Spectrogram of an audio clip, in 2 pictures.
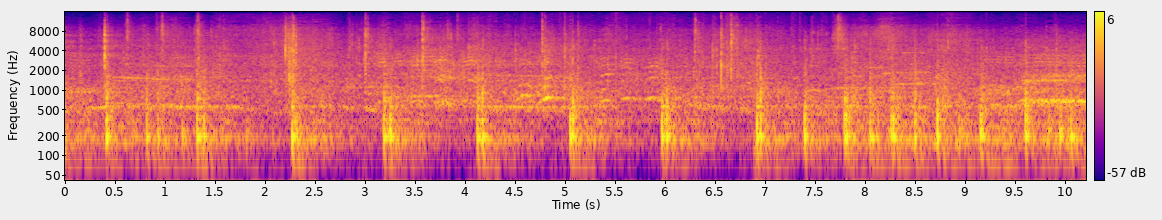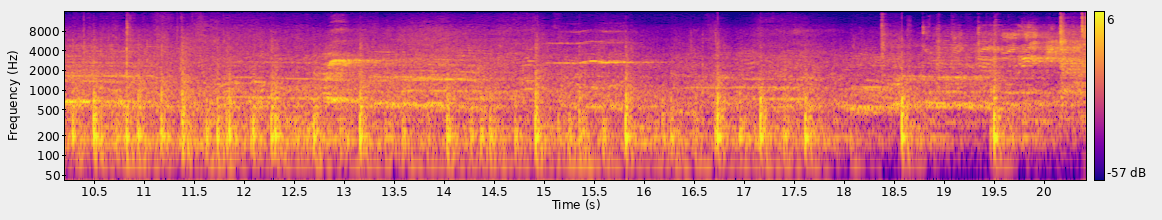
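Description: A sparse crowd murmurs and calls out in a large echoing arena.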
